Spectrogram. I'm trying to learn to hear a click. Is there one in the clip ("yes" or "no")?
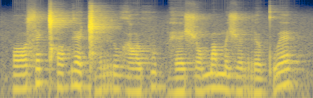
yes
